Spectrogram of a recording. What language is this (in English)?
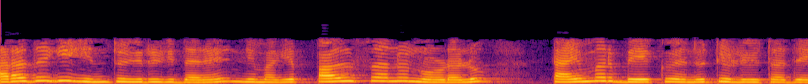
Kannada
